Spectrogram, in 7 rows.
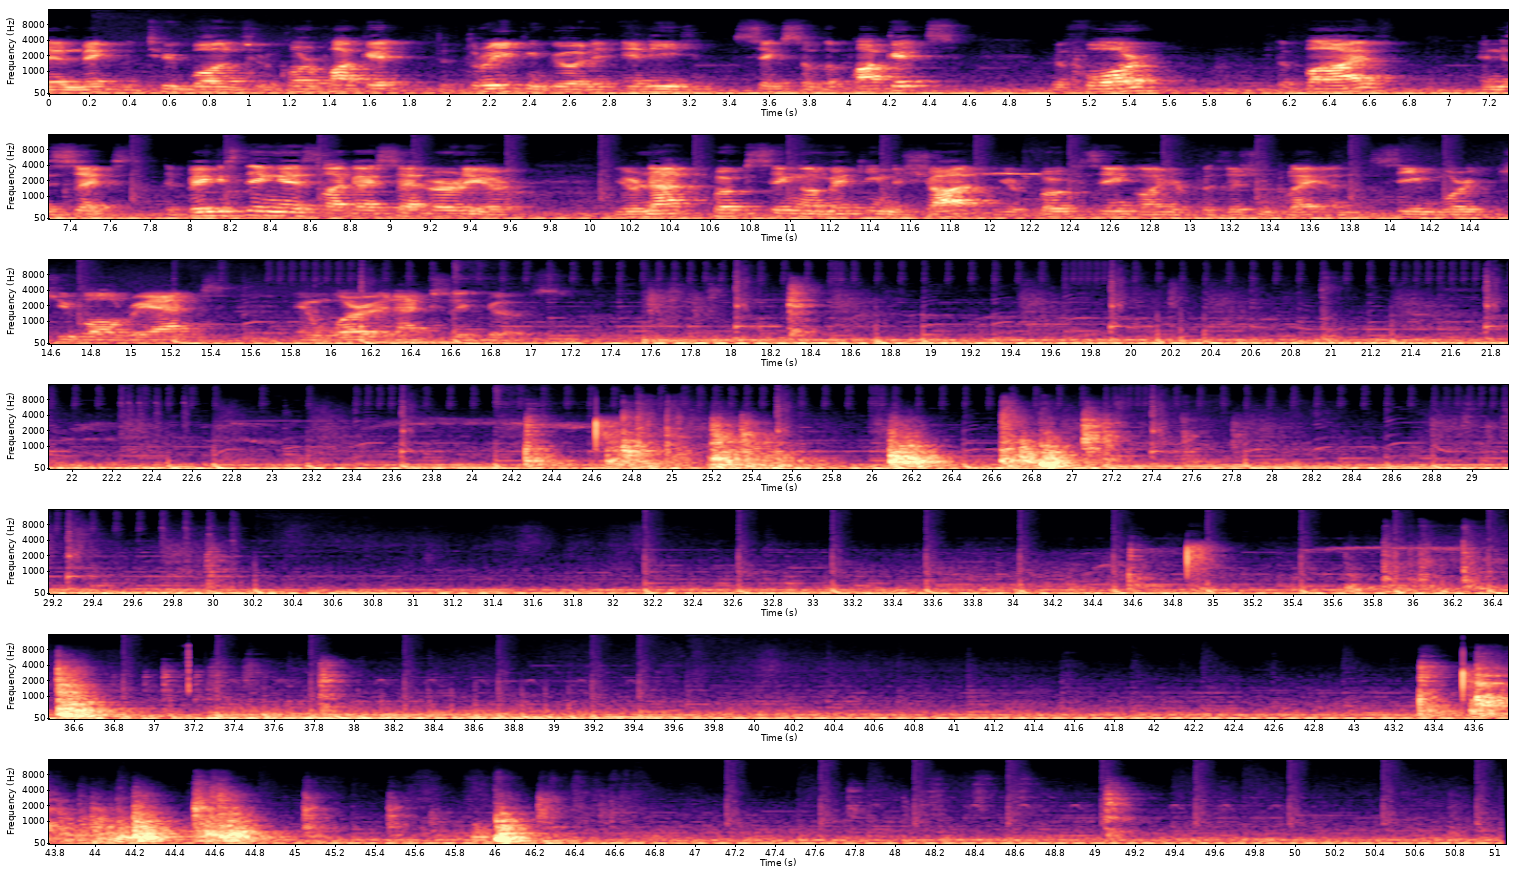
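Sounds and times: background music with low beat: 0:00.0 - 0:01.7, 0:02.4 - 0:51.0
pool balls clacking: 0:24.2 - 0:28.2, 0:34.6 - 0:38.1, 0:43.3 - 0:46.8, 0:47.7 - 0:49.9.

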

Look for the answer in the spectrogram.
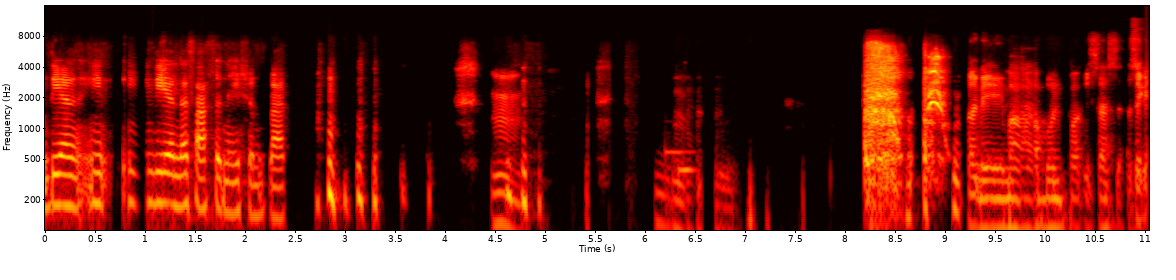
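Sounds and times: person grunting: 0:04.5 - 0:04.8.

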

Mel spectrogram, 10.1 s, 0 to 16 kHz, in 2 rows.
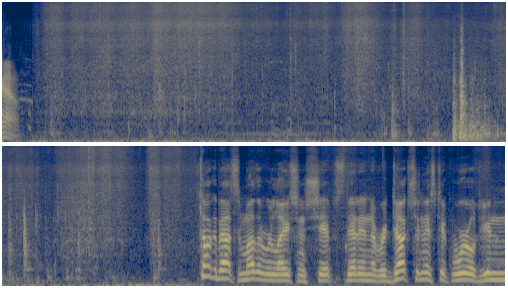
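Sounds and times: dry hay rustling: 0:00.3 - 0:07.4
loud thump: 0:04.5 - 0:05.5.

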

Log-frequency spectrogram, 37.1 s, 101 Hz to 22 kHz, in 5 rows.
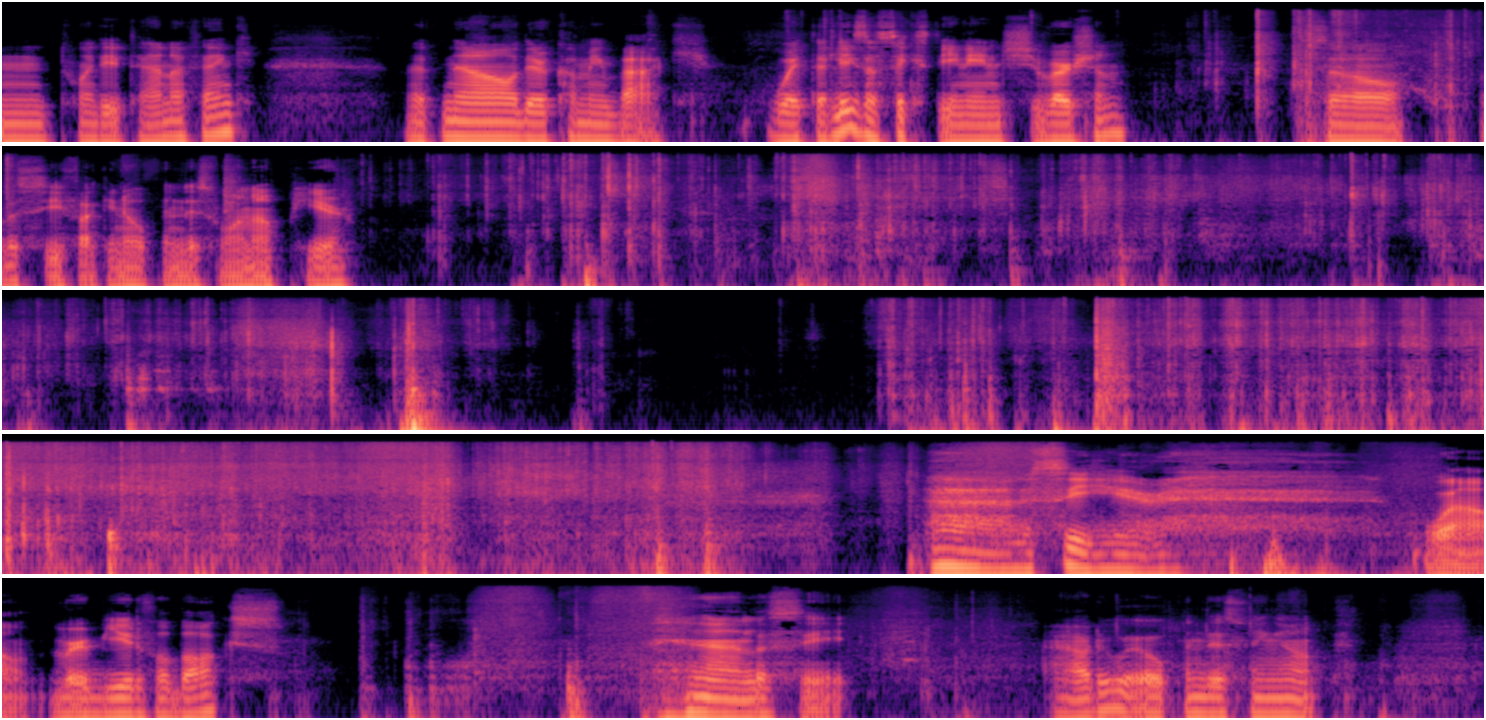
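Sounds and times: plastic wrapping crinkling: 0:09.2 - 0:17.9, 0:19.2 - 0:26.8.

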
